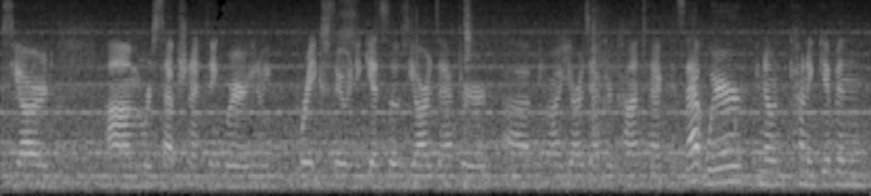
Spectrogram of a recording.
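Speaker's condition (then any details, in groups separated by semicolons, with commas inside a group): No condition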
